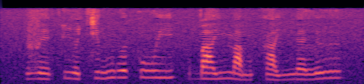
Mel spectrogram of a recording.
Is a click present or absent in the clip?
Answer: absent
